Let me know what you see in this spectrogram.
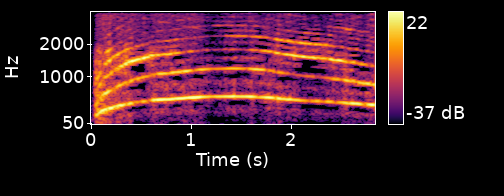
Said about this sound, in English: Huge fire truck!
